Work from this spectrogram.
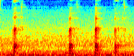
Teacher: So we know if we we touch here and you feel a vibration that's voiced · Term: voiced billeial sound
